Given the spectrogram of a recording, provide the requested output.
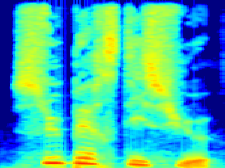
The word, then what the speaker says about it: superstitieux: Superstitieux. Okay, so final X not pronounced.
